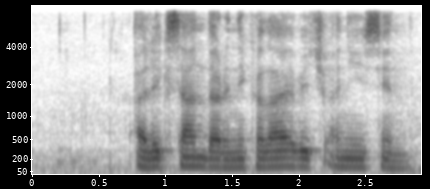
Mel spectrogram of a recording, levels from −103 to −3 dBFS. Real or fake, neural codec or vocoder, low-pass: real; none; 7.2 kHz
